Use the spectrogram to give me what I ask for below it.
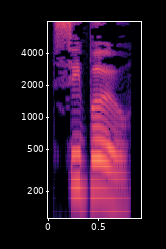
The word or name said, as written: cebu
